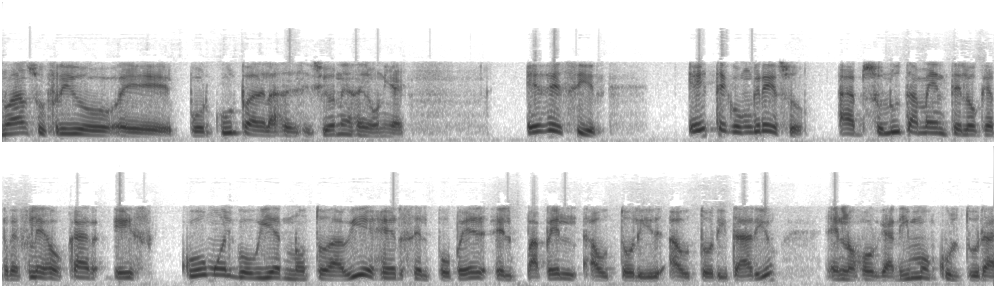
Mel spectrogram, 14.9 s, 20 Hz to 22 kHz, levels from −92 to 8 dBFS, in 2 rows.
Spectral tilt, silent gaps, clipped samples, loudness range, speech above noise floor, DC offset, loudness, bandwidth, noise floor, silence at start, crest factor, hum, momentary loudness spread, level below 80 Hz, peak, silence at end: -4.5 dB/octave; none; under 0.1%; 2 LU; 33 dB; under 0.1%; -19 LUFS; 9.8 kHz; -52 dBFS; 0 s; 14 dB; none; 5 LU; -64 dBFS; -4 dBFS; 0 s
